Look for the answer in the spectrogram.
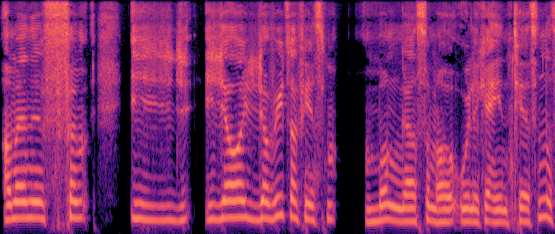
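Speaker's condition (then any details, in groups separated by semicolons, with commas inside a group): Down syndrome; present from birth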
